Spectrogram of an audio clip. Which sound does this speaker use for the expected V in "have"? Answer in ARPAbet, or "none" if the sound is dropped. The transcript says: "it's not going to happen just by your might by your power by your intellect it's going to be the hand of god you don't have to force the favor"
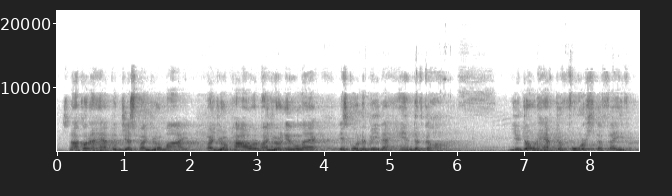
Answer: F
